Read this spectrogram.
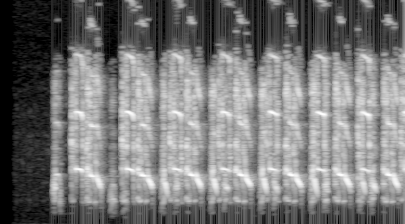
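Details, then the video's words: Teetar partridge whose call is used as a hunting lure: after a brief silence comes a fast, regular series of harsh, grating squawks, about two per second, each with a downward-sliding ring. The background is quiet. "Acha Teetar Viral Voice | Teetar Ki Zabardast Saday"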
